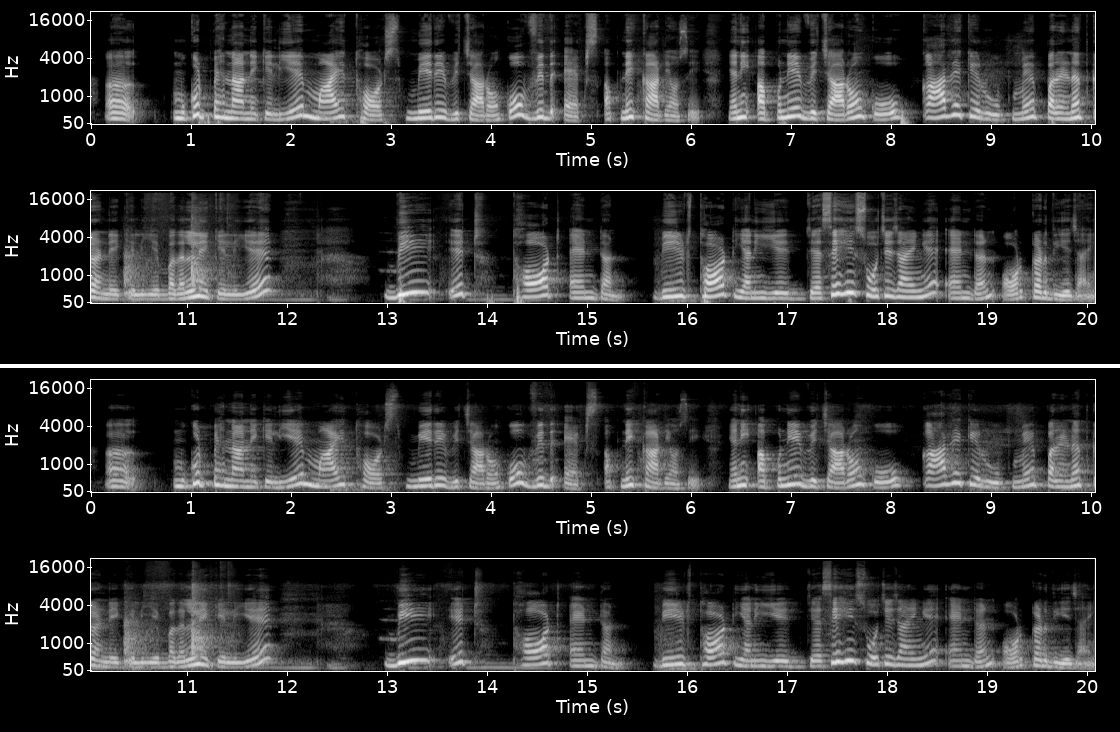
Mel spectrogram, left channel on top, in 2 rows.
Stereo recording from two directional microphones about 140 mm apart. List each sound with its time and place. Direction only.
0.1 s a woman's voice: 45° left (ahead or behind)
13.1 s a woman's voice: 30° left (ahead or behind)
17.7 s a woman's voice: 55° left (ahead or behind); by 20.1 s 40° left (ahead or behind)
